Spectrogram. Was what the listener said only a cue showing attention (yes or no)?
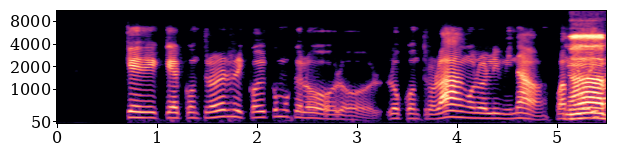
no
